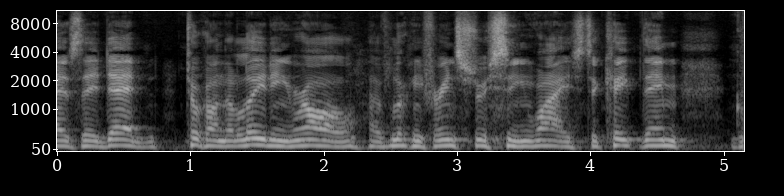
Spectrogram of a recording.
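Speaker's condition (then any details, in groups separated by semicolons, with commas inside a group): No condition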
